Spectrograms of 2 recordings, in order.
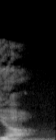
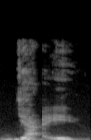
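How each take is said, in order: First: The word has a very weakened vowel. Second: The word has a full, clear vowel. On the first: "something like yeah, yeah, very weakened" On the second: "I didn't really say like dạy"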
